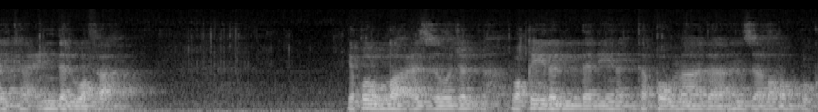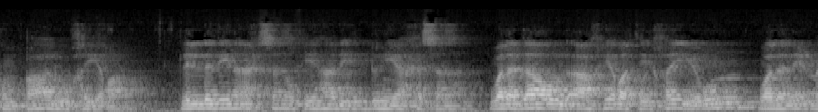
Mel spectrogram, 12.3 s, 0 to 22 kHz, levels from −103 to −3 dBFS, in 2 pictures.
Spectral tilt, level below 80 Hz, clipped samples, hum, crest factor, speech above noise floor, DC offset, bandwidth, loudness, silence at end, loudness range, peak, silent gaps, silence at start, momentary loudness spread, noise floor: -8 dB/octave; -56 dBFS; under 0.1%; none; 18 dB; 25 dB; under 0.1%; 9.6 kHz; -34 LUFS; 0 s; 3 LU; -16 dBFS; none; 0 s; 9 LU; -58 dBFS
